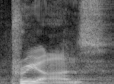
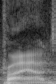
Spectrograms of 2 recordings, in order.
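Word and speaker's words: prions: pathogens mutation vaccination so prons or prons I've heard them pronounced both ways uh prons I believe it is though and they are this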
